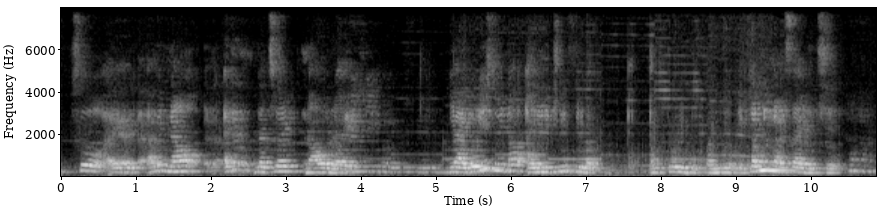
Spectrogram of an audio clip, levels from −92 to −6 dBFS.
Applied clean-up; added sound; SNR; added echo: neural separator model SepFormer DNS4.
